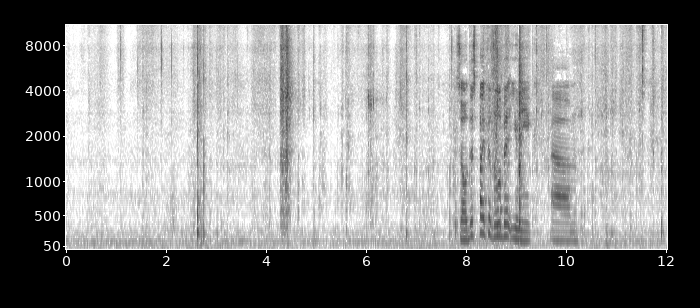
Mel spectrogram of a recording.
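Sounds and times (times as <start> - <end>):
low steady hum: 0.0 - 12.0
cardboard rustle: 2.5 - 12.0.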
